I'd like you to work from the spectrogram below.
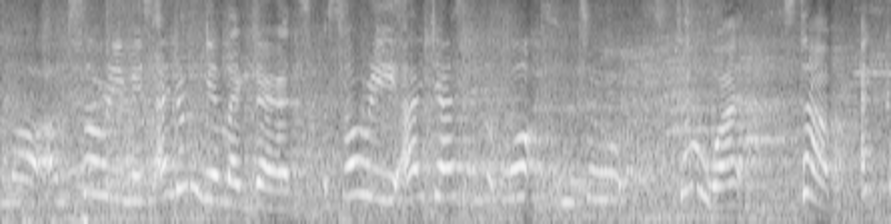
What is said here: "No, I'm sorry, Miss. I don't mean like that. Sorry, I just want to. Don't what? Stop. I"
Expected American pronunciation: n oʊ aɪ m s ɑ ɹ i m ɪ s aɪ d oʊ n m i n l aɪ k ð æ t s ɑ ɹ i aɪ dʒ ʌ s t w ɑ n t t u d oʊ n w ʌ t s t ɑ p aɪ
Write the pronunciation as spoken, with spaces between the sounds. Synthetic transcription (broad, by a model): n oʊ aɪ m s ɑ ɹ i m ɪ s aɪ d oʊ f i l l aɪ k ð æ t s ɑ ɹ i aɪ dʒ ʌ s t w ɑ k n t u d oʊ w ʌ t s t ɑ p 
